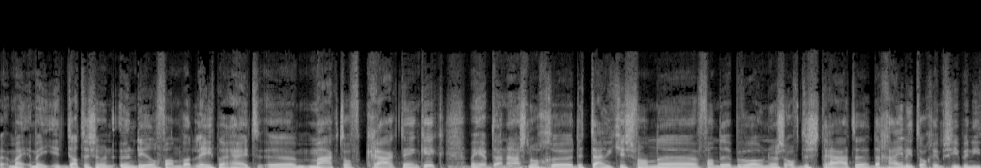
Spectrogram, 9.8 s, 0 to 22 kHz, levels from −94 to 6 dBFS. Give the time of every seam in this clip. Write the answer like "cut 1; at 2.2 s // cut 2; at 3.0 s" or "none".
none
